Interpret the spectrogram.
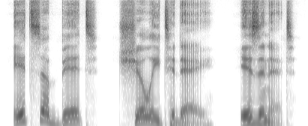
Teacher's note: The word bit ends with a T sound, and a is a vowel. So, they link together to sound like bit {underscore} a. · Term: link the words together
